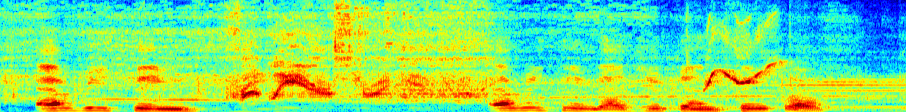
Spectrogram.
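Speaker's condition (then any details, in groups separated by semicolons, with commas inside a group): No condition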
